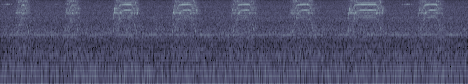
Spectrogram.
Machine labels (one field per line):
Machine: slide rail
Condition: abnormal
